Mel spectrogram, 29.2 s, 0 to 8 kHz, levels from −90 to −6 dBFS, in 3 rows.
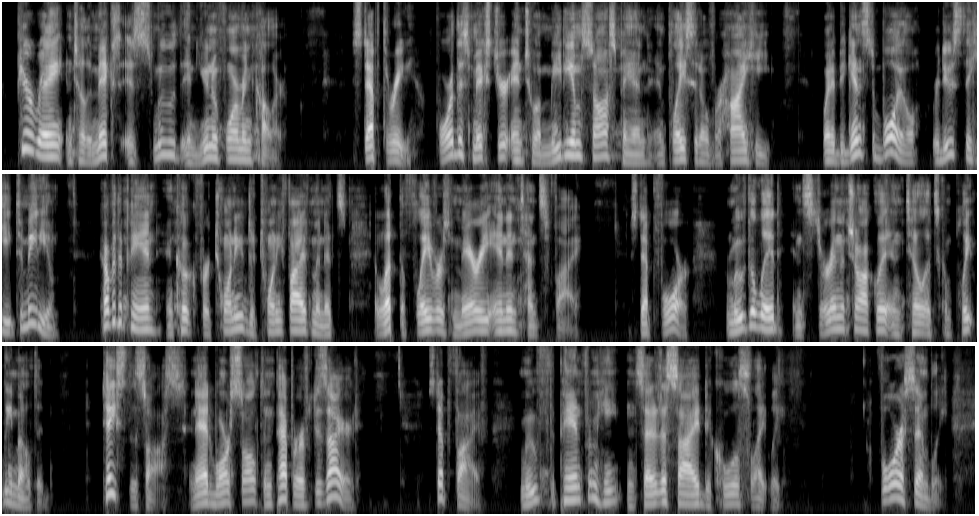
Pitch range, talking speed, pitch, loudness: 125-170 Hz, 190 wpm, 150 Hz, -28 LUFS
